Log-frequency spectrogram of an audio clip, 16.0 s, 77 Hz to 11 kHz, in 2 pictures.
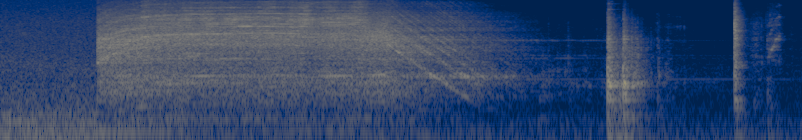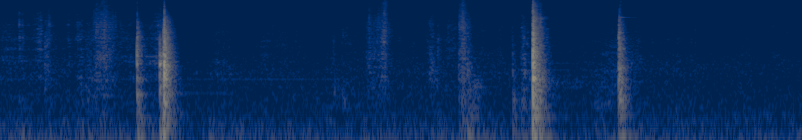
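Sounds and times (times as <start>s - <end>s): power saw cutting wood: 1.0s - 5.7s.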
